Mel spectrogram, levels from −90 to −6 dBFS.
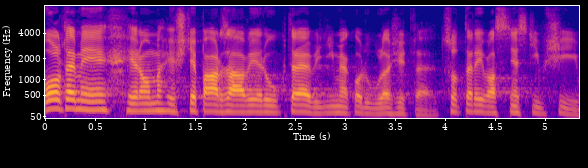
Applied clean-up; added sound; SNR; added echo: none; none; none; none.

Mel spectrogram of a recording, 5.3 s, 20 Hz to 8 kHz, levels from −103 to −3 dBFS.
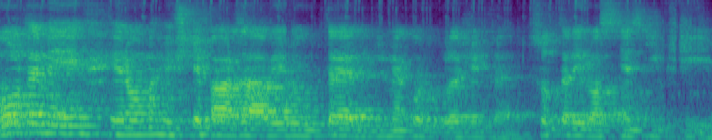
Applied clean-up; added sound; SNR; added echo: neural separator model SepFormer DNS4.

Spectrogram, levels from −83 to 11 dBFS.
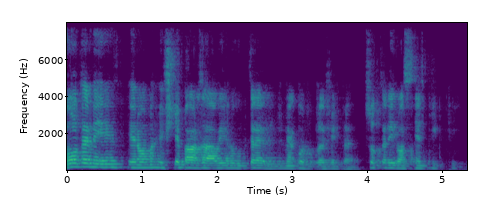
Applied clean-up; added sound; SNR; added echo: neural mask model DeepFilterNet 3.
